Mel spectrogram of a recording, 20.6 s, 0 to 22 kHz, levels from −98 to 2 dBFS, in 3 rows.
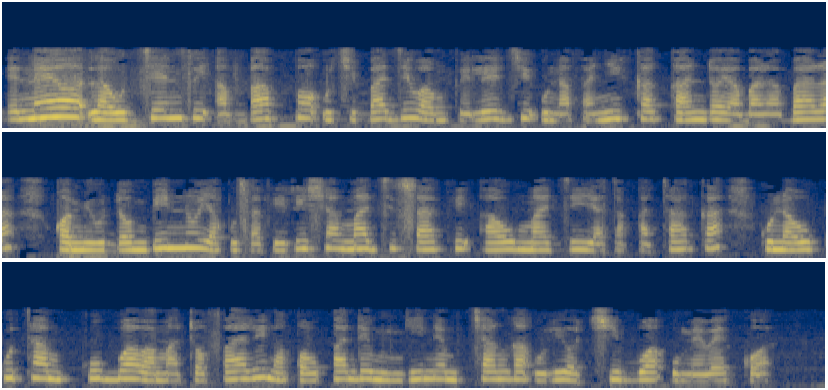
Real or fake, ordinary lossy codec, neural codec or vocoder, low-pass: real; MP3, 24 kbps; none; 5.4 kHz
